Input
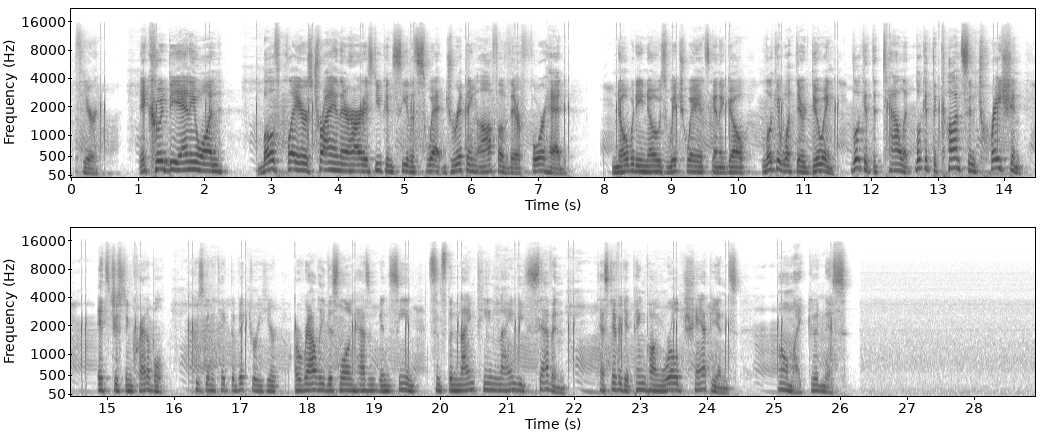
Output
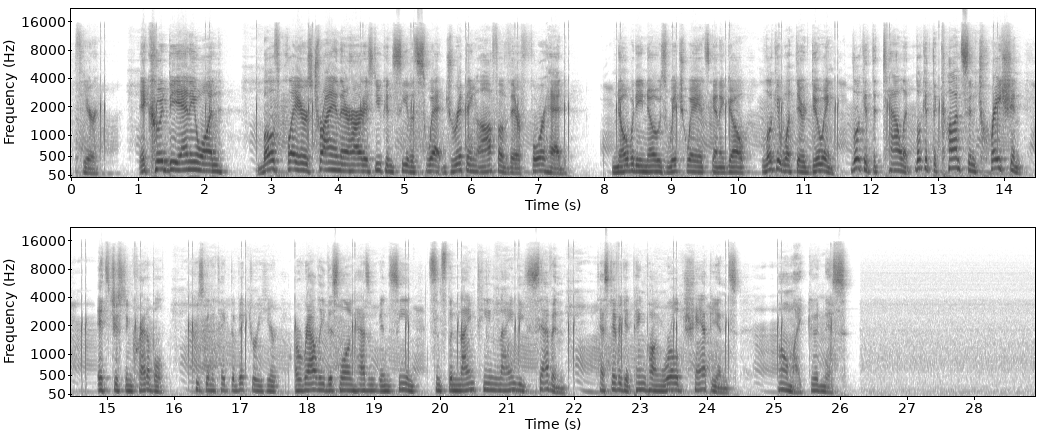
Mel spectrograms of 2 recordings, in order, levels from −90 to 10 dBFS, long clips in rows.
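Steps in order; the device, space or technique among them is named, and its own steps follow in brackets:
parallel distortion (in parallel at −10 dB: hard clipping −20 dBFS, distortion −10 dB)

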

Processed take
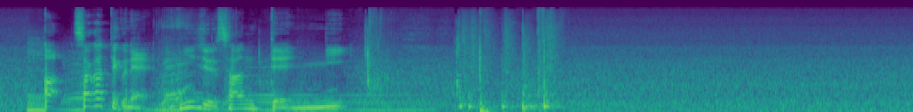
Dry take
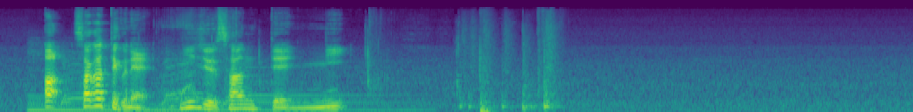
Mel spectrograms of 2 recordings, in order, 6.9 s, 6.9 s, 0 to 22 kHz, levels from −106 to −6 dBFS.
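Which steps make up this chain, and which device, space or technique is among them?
serial compression, leveller first (downward compressor 2.5 to 1, threshold −25 dBFS, peak gain reduction 10 dB; downward compressor 8 to 1, threshold −36 dBFS, peak gain reduction 17 dB)
level +6.5 dB

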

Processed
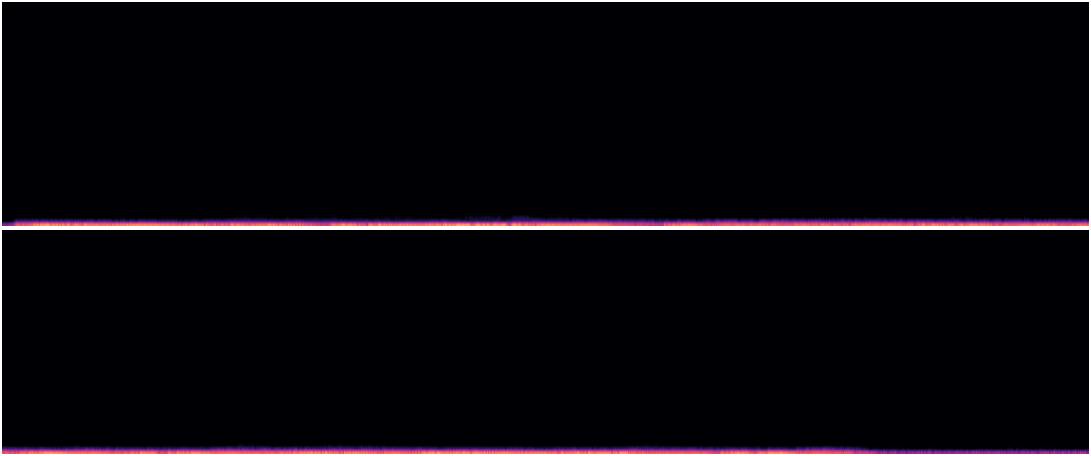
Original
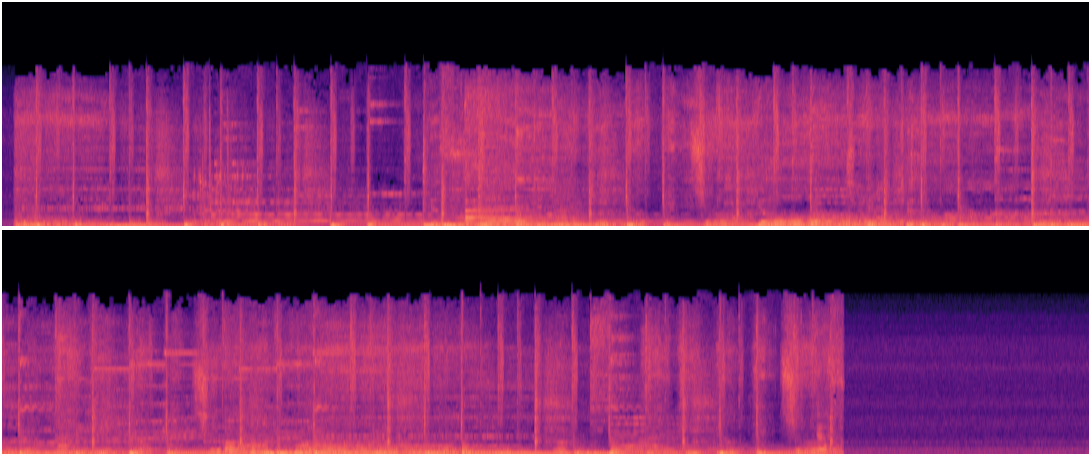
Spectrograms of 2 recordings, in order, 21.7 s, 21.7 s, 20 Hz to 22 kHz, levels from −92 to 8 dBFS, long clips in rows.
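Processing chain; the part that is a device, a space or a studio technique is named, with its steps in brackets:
0:06.05–0:06.62: meter weighting curve A
club heard from the street (brickwall limiter −13.5 dBFS, peak gain reduction 9.5 dB; low-pass filter 160 Hz 24 dB per octave; convolution reverb RT60 0.70 s, pre-delay 84 ms, DRR −3.5 dB)

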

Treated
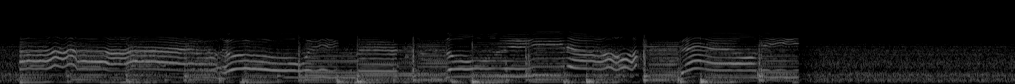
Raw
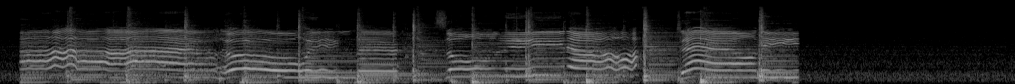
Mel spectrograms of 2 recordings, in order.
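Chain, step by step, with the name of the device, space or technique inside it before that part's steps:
bass amplifier (downward compressor 4 to 1, threshold −42 dBFS, peak gain reduction 18 dB; loudspeaker in its box 65–2,400 Hz, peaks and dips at 120 Hz +4 dB, 300 Hz −7 dB, 590 Hz −6 dB)
level +4.5 dB

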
